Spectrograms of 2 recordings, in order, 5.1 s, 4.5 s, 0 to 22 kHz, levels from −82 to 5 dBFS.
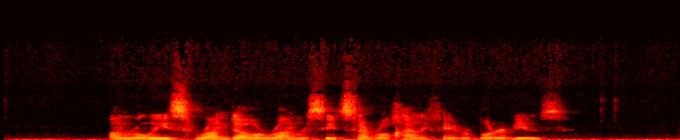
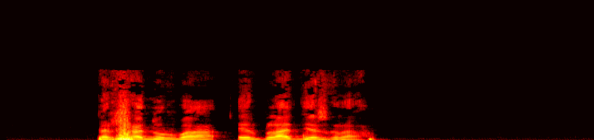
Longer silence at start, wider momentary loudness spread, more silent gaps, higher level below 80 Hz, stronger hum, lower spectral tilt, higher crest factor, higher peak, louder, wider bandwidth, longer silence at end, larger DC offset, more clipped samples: second, 0.05 s vs 0.75 s; first, 23 LU vs 16 LU; neither; second, -44 dBFS vs -38 dBFS; neither; second, -4 dB/octave vs -7.5 dB/octave; second, 18 dB vs 24 dB; second, -14 dBFS vs 0 dBFS; second, -30 LUFS vs -21 LUFS; first, 16.5 kHz vs 11.5 kHz; second, 0 s vs 1.65 s; neither; neither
